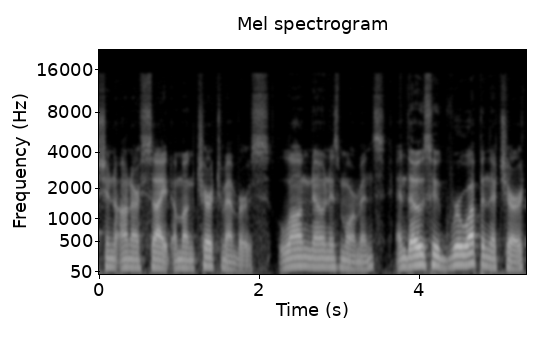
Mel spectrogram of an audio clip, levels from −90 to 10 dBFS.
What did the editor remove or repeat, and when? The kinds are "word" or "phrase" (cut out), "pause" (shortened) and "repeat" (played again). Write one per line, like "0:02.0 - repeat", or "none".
0:03.6 - pause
